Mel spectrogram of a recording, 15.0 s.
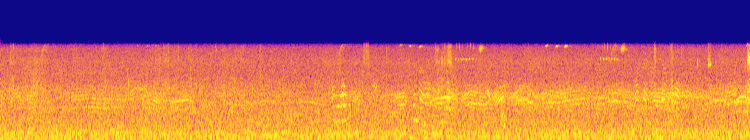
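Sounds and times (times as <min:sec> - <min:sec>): faint sliding bird calls: 0:06.7 - 0:15.0
high bird chirps: 0:07.9 - 0:10.0, 0:10.6 - 0:13.4.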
